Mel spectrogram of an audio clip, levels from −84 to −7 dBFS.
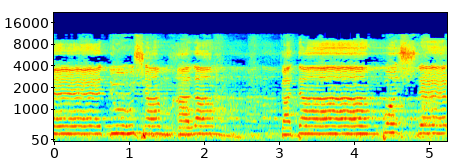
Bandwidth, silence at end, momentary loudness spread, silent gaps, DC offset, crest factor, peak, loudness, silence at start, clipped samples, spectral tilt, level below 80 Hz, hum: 11.5 kHz; 0 s; 13 LU; none; under 0.1%; 16 dB; 0 dBFS; -14 LUFS; 0 s; under 0.1%; -1.5 dB/octave; -46 dBFS; none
